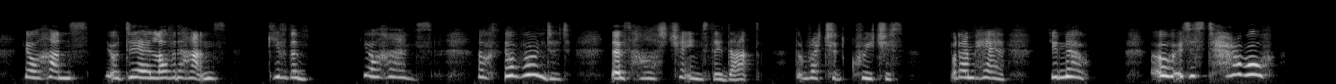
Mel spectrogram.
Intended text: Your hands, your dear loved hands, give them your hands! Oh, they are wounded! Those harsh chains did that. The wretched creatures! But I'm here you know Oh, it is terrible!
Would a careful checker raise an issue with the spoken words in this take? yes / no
yes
